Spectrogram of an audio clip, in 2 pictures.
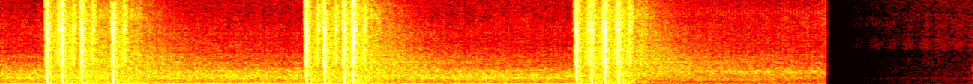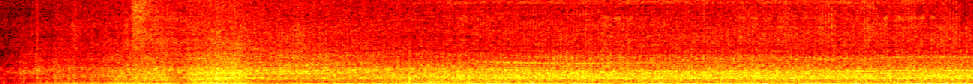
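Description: A tank engine rumbles deeply.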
